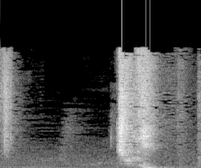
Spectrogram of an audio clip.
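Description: A man sobbing: one short, breathy cry that falls steeply in pitch about a second and a half in, over soft background music.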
